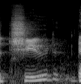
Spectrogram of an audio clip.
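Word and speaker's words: C.H.U.D.: Sorry, you threw me off a little with the chewed. I know that they like did pronounce it with kind of like a sharper U sound, but until that time, I always assumed it was chud.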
